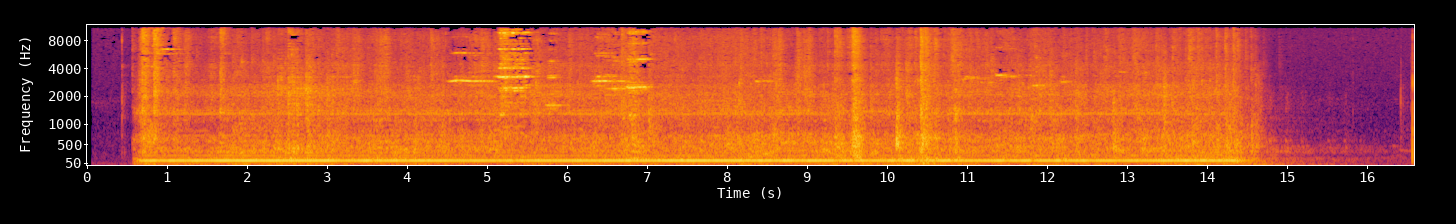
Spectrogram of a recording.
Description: Squeaky Garage Door Open
squeaky-garage-door-open-31164.mp3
